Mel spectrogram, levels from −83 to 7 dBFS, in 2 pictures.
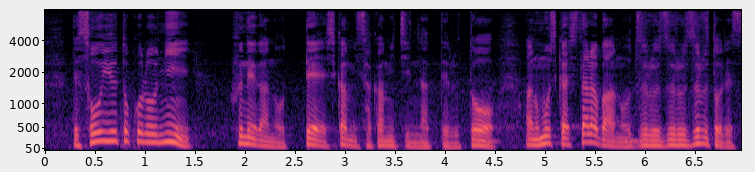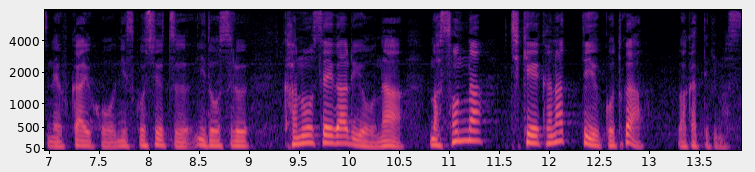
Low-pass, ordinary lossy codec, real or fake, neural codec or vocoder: none; none; real; none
